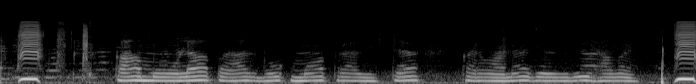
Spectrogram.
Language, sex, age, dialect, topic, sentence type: Chhattisgarhi, female, 31-35, Western/Budati/Khatahi, banking, question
